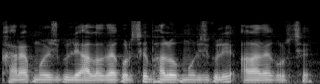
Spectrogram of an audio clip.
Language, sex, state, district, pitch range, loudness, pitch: Bengali, male, Tripura, West Tripura, 105-110 Hz, -19 LUFS, 110 Hz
